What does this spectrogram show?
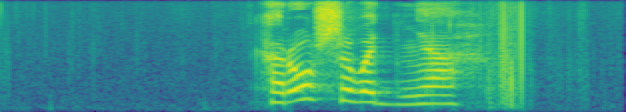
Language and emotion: Russian, positive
